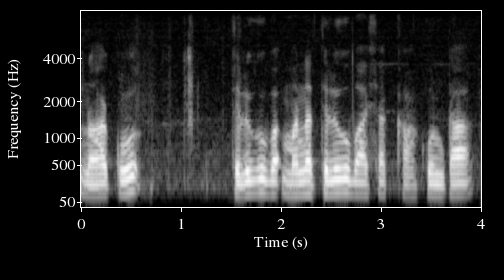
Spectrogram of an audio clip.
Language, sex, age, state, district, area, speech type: Telugu, male, 18-30, Telangana, Nalgonda, rural, spontaneous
